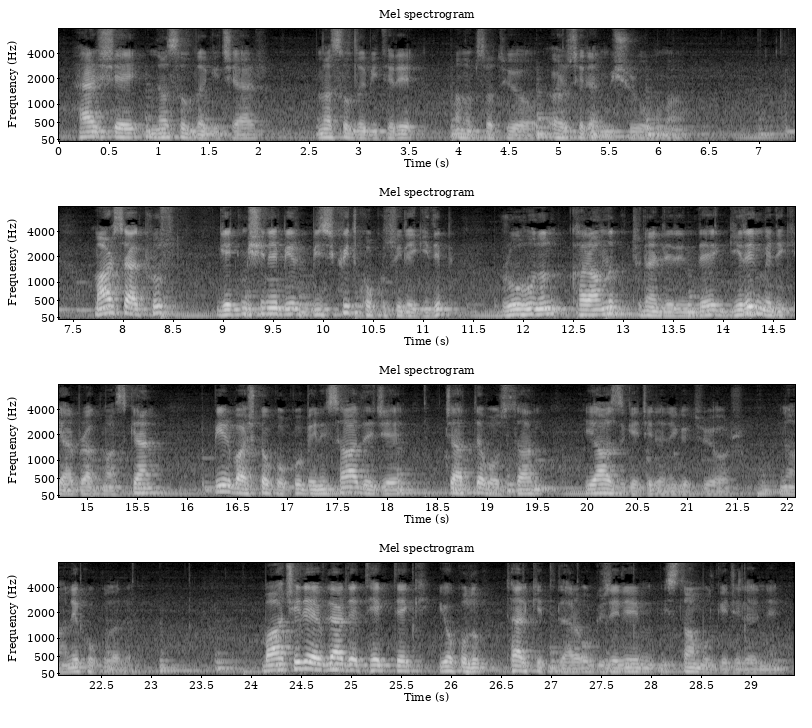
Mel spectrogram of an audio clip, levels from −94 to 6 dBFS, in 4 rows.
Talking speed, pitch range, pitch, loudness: 95 wpm, 90-130 Hz, 105 Hz, -22 LUFS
